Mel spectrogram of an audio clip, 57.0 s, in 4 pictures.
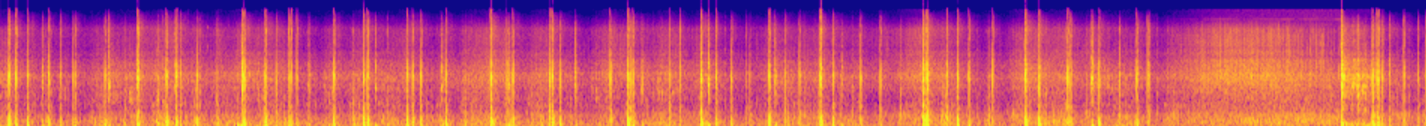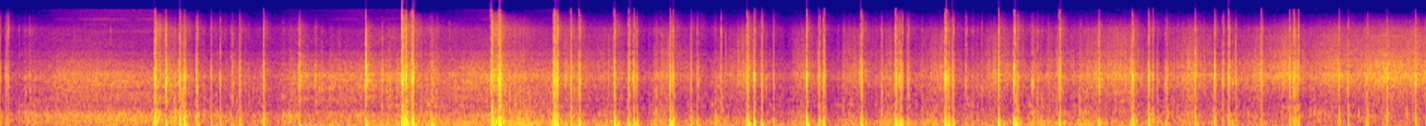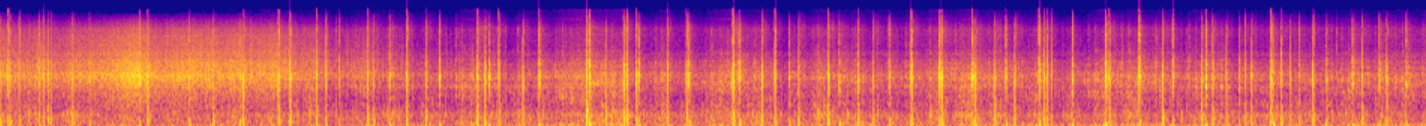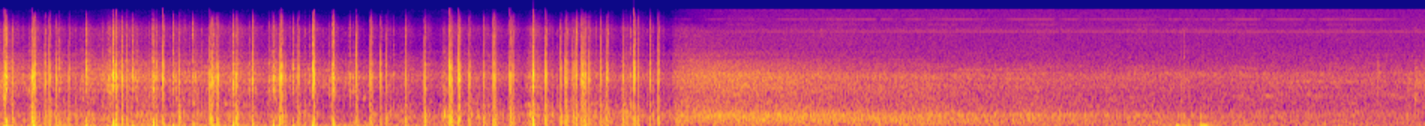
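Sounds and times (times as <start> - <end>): hissing crackle: 0.0 - 57.0
firework shells bursting: 13.1 - 14.7, 15.8 - 49.6.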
